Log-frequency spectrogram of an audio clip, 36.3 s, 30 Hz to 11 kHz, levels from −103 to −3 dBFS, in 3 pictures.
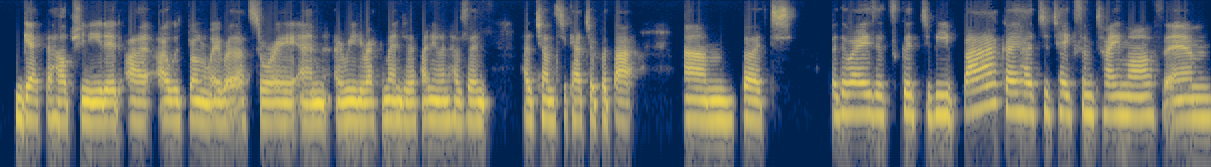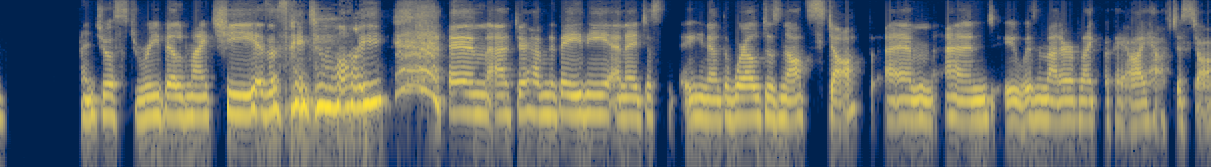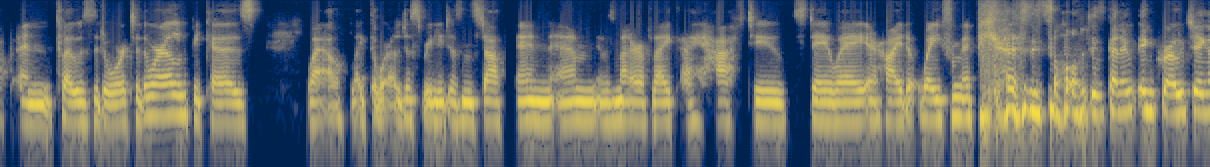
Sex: female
